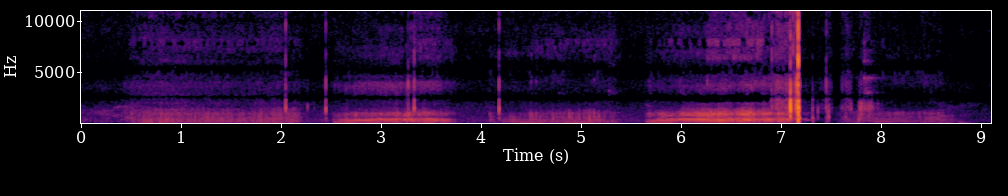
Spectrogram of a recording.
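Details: Snoring in a sick animal, possibly a cat: soft, rattly snoring breaths in a slow rhythm with a few sharp clicks.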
